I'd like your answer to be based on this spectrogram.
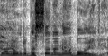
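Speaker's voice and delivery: cracking up mid-line; laughing. Real, not acted. Laughing while retelling.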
